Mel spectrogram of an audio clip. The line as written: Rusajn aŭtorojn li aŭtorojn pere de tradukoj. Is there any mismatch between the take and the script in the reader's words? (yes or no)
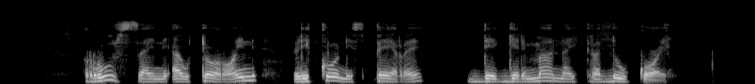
yes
